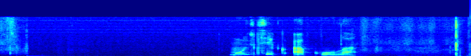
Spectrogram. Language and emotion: Russian, neutral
